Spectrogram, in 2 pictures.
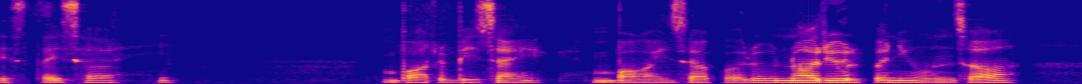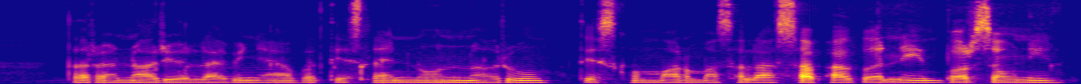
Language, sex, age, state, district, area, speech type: Nepali, female, 60+, West Bengal, Jalpaiguri, rural, spontaneous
